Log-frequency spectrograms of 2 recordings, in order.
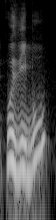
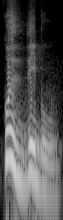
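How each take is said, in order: First: The middle consonant is short and single. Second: The middle consonant is lengthened and doubled. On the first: "satu dibaca dengan kudzibu" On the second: "satu lagi dibacakan dengan sabdu"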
